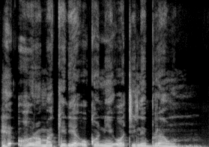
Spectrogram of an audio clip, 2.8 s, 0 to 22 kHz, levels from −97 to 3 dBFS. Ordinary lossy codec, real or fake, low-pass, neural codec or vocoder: none; real; none; none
